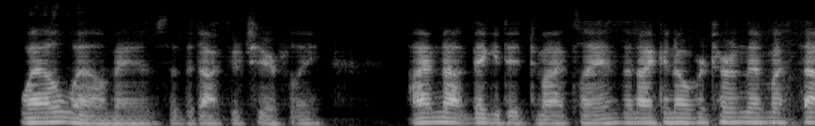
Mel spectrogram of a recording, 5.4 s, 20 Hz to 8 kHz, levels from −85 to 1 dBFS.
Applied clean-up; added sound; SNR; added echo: neural mask model DeepFilterNet 3.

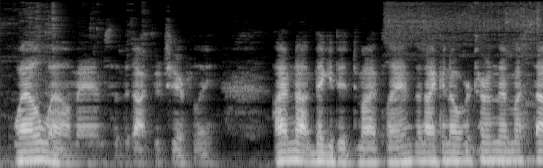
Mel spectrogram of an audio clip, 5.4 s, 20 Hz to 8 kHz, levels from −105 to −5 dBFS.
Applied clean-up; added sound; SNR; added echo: classical method WPE with log-MMSE.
